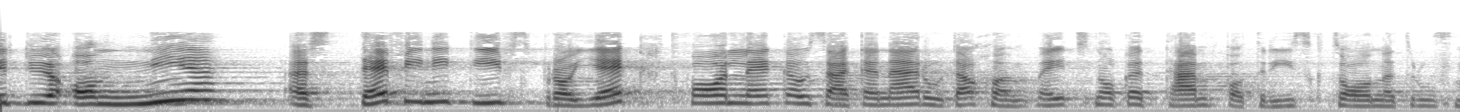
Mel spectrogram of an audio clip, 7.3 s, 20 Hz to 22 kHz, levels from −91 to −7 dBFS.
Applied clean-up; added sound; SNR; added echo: none; none; none; none.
